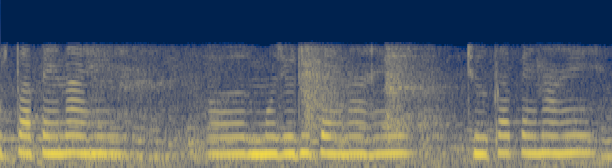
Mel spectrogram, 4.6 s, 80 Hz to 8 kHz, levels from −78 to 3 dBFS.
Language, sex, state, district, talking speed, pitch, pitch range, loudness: Hindi, female, Maharashtra, Mumbai Suburban, 130 wpm, 265 Hz, 260-275 Hz, -12 LUFS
